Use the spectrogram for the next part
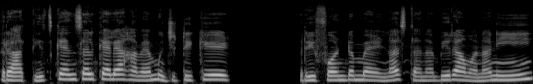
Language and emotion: Goan Konkani, fearful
